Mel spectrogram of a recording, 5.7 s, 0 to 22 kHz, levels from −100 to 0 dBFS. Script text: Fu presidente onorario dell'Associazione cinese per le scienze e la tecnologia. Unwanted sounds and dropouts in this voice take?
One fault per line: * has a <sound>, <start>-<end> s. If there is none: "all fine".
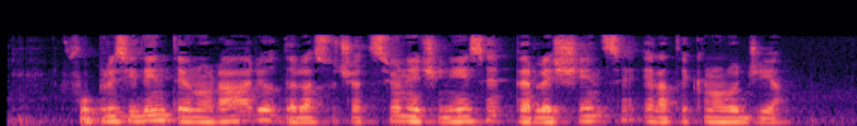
all fine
